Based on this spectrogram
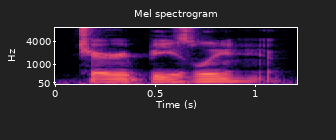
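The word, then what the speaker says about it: Cheri Beasley: be honest the only one maybe is like cherry beasley that's how you say it but apart from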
